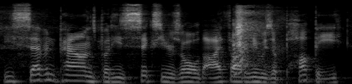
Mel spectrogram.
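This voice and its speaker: A man in a casual co-hosted podcast who talks in a loose, rambling way. He is full of fillers and restarts, and his voice sits at an everyday middle pitch. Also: moderate pace, noisy background. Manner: rambling, laid-back, with lots of fillers. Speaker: podcast co-host. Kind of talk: casual chat.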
